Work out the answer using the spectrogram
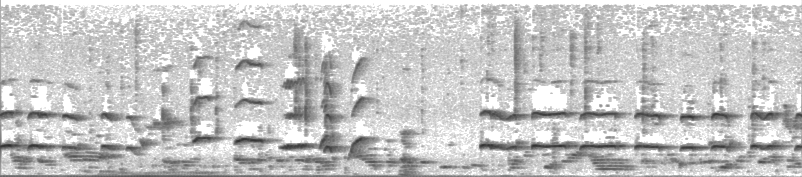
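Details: Newly bought, kept oriental magpie-robin being trained, singing readily: clear whistled notes and quick chirps, repeated rapidly, over a steady low hum.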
